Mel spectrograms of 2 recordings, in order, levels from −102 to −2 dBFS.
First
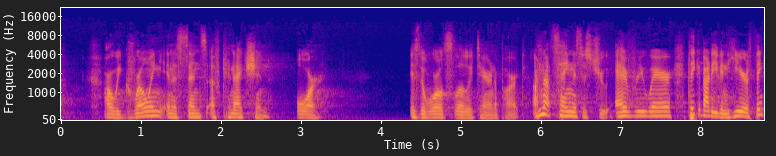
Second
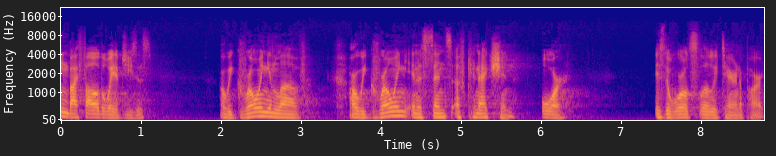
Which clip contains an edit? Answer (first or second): second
